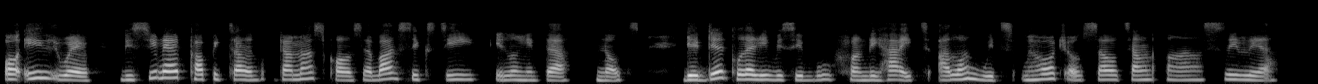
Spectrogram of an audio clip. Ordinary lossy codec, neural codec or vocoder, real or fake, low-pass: Opus, 24 kbps; codec, 16 kHz, 0.5 kbps, FunCodec, trained on LibriTTS, 25 frames a second; fake; 7.2 kHz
